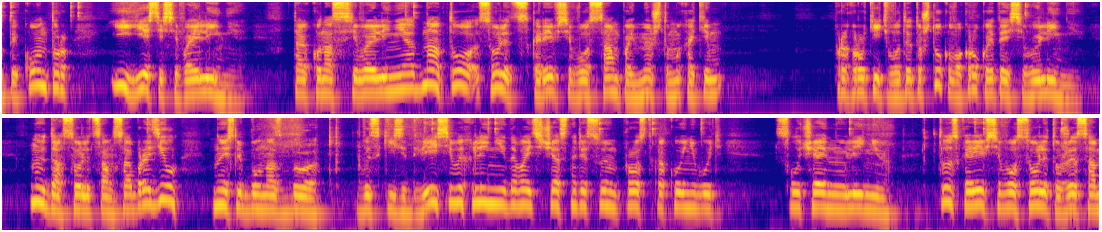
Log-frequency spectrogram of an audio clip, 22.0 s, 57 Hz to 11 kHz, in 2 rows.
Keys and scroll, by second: 14.4 ctrl+8, 20.2 Escape, 20.5 Escape.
